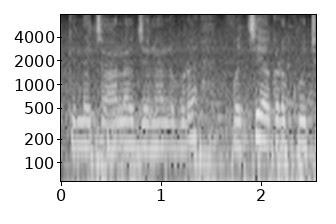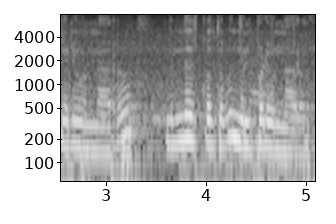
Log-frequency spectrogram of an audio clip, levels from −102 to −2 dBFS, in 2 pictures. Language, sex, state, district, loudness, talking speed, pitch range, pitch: Telugu, male, Andhra Pradesh, Chittoor, -23 LUFS, 130 wpm, 160-180 Hz, 170 Hz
